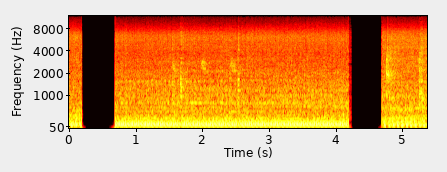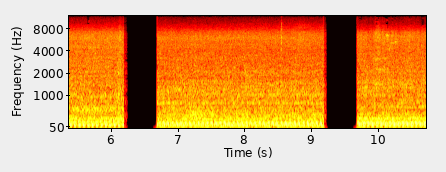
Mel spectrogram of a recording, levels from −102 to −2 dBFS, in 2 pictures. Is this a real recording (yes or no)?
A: yes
